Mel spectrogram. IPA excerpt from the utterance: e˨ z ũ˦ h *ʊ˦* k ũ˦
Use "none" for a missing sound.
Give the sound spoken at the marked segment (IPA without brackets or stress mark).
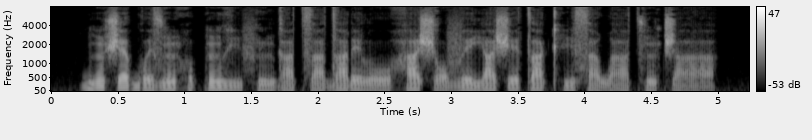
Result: ʊ˦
